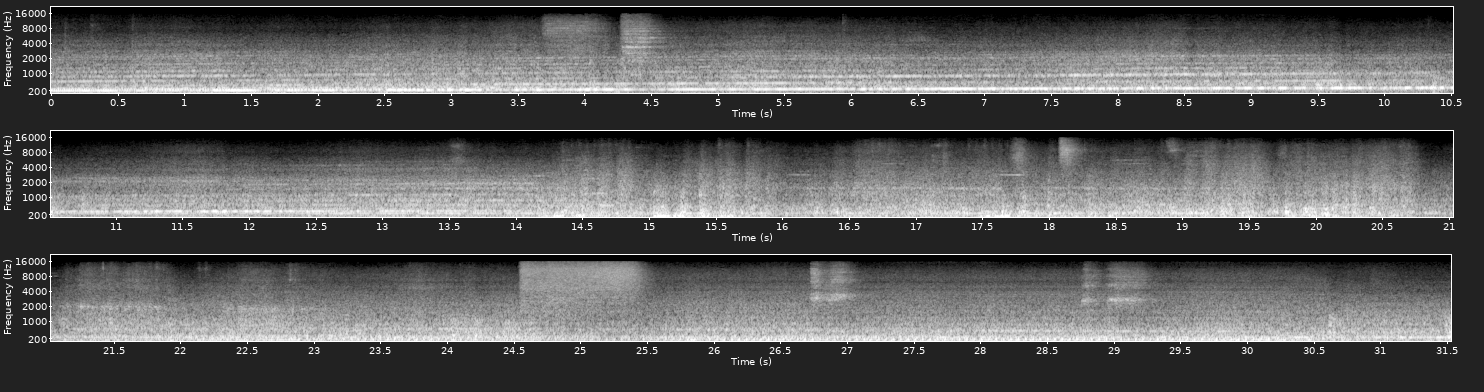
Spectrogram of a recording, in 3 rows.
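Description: Class 317 electric multiple unit heard from inside the carriage while running: a motor whine rises slowly in pitch for the first half as the train gathers speed, then holds steady over wheel and track rumble. Scattered knocks from the rails come in the middle, and a short hiss about 25 seconds in.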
